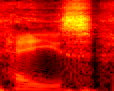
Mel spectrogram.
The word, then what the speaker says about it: Reis: squad we've got VTO Hayes apparently it's pronounced Haze seriously with h you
